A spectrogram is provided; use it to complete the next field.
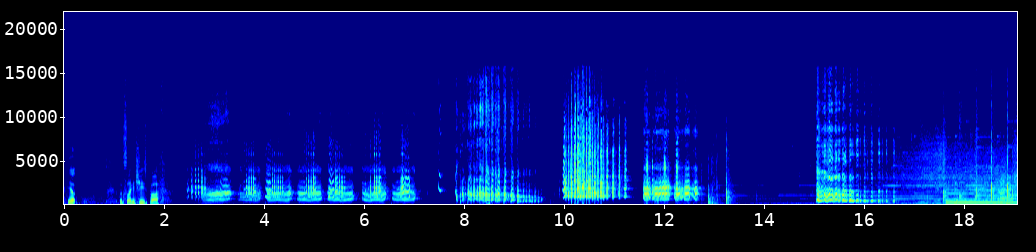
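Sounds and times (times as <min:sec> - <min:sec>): turkey call gobbles: 0:02.5 - 0:12.8, 0:15.0 - 0:16.6
turkey call notes: 0:02.5 - 0:12.9, 0:15.0 - 0:16.8.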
